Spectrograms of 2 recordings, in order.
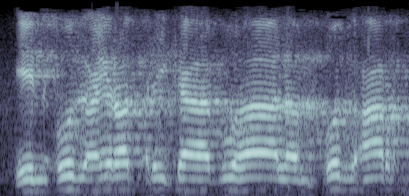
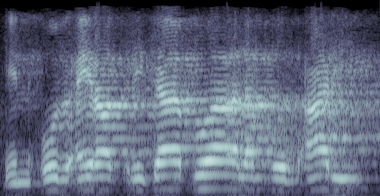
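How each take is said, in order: First: The last word ends on a consonant. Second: The last word ends on an added vowel.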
